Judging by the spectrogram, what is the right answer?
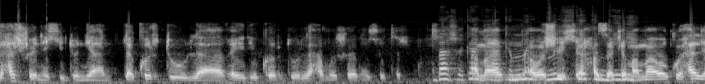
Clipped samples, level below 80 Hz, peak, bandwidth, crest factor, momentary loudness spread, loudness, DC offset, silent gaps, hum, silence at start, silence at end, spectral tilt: under 0.1%; -42 dBFS; 0 dBFS; 16.5 kHz; 14 dB; 8 LU; -13 LUFS; under 0.1%; none; none; 0 s; 0 s; -3 dB/octave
